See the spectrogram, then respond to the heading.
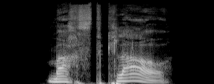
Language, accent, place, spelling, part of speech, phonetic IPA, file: German, Germany, Berlin, machst klar, verb, [ˌmaxst ˈklaːɐ̯], De-machst klar.ogg
- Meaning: second-person singular present of klarmachen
